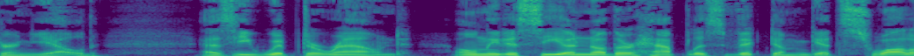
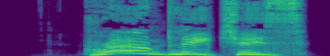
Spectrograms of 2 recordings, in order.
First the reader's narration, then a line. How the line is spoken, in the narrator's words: Tharfin roared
